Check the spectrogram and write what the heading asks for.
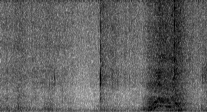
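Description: The zipper of a nylon jacket being pulled open: a sharp click about halfway through, then a short zipping rasp near the end, the loudest sound here, with fabric rustling around it.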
